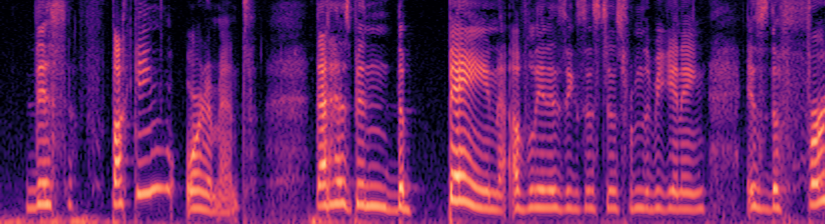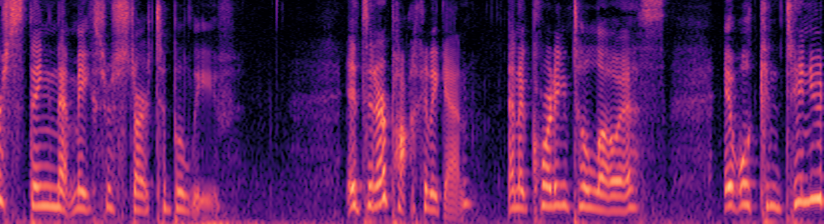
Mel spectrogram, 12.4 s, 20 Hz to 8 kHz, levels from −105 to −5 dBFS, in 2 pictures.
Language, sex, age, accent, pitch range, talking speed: English, female, 10-29, American, 230-275 Hz, 175 wpm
